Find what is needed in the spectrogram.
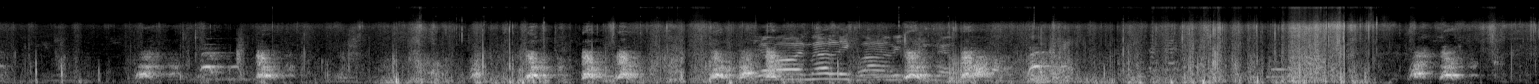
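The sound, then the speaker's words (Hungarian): A small dog gives many short, high yips and barks, with a whining, whimpering cry partway through, while a person talks over it. “Kis kutya.”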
